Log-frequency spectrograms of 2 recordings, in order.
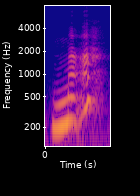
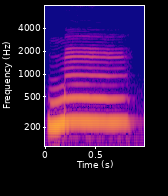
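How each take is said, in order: First: The pitch rises high with a break midway. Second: The pitch stays level in the middle range. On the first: "tumbling or high broken tone" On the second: "the flat or the mid-level tone"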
